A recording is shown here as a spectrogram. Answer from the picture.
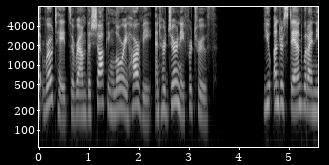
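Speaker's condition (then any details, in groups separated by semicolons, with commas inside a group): No condition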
